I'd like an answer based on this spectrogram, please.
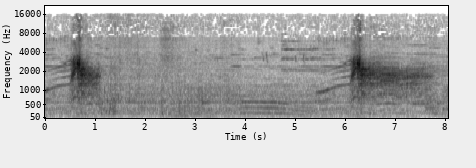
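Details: Angry domestic cats fighting over territory: two loud, harsh wailing yowls around one and six seconds, each rising and then trailing off, with quieter low growling and faint background murmur in between.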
